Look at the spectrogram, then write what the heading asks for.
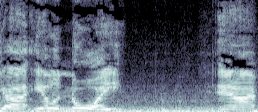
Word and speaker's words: Illinois: it's still here it's kind of like uh Illinois and I pronounce that correctly for you listeners uh and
